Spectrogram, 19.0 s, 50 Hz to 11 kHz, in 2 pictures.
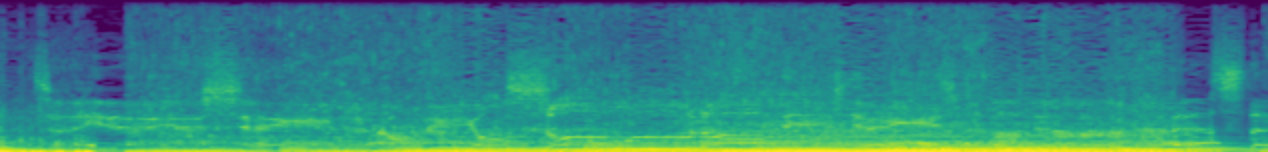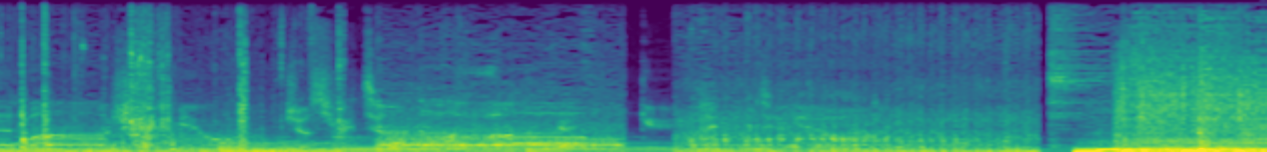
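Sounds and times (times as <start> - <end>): truck engine revving: 0.0 - 19.0.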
